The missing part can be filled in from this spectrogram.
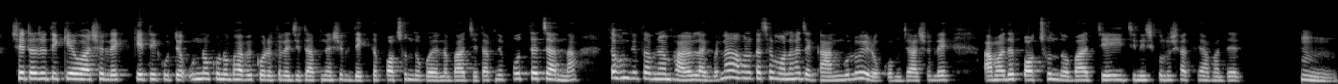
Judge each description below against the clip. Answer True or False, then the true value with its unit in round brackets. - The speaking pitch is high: True (215 Hz)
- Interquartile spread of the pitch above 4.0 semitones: False (3.6 semitones)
